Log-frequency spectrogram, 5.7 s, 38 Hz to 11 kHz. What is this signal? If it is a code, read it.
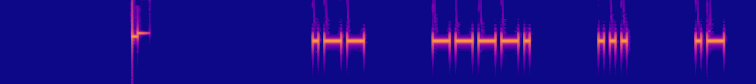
Morse code, heard as a keyed tone, about 28 wpm, spaced as for 13 wpm, 700 Hz. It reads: W9SA
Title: USA Call Signs - 4x Character Spacing - 28wpm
